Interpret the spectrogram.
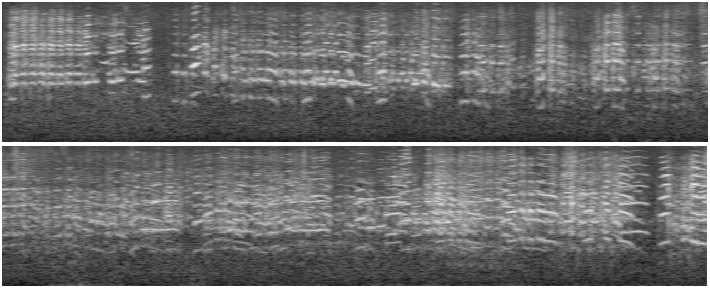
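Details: Dense, continuous clamour of harsh, rasping cries from many Australasian gannets at the Point Danger colony near Portland in Victoria, Australia, with calls overlapping throughout.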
